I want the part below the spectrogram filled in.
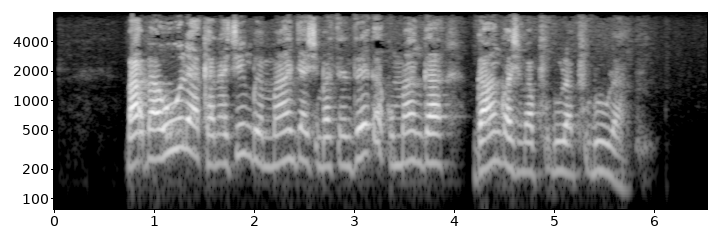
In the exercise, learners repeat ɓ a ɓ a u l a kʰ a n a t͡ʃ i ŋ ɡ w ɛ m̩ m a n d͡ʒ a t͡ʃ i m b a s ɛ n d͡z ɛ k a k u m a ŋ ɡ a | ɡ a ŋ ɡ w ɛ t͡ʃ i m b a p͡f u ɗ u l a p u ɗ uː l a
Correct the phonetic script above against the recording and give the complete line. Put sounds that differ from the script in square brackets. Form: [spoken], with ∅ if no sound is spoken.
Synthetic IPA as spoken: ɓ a ɓ a u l a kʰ a n a t͡ʃ i ŋ ɡ w ɛ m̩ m a n d͡ʒ a t͡ʃ i m b a s ɛ n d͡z ɛ k a k u m a ŋ ɡ a | ɡ a ŋ ɡ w [a] t͡ʃ i m b a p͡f u ɗ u l a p u ɗ uː l a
